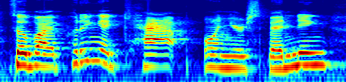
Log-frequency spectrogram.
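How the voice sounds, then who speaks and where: This twenty-one-year-old woman, hosting her own vlog, has a slightly high, fairly bright voice and a moderate pace. She chats casually to her viewers, upbeat and encouraging, repeating herself emphatically.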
